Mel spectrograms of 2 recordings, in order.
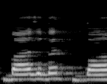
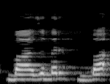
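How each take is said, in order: First: Last बा held long; over-lengthened vowel. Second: Last बा clipped short with a catch; jerked short vowel. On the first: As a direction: drag out the final बा. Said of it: "ना ही इनको लंबा कर देना". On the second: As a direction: jolt the final बा to a stop. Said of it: "झटका नहीं आने देना". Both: Shown as a demonstration.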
